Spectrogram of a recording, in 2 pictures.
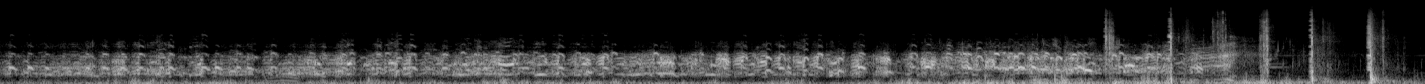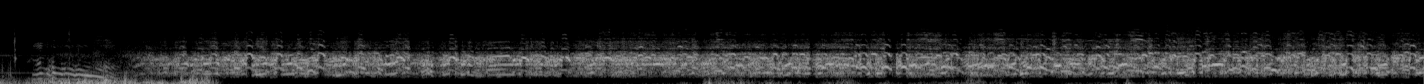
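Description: Many geese honking continuously, with wind rumbling on the microphone in the first half. About halfway through, a quick volley of five or six shotgun shots rings out, and then the honking carries on without the rumble.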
